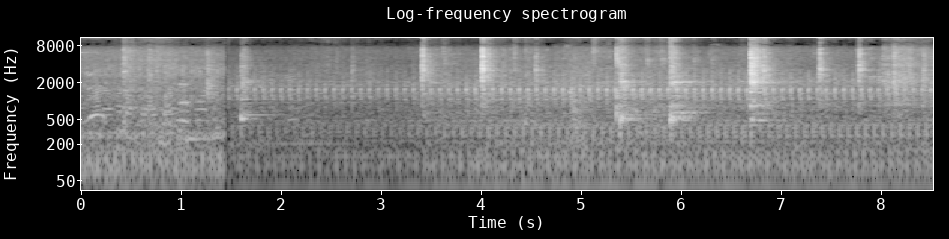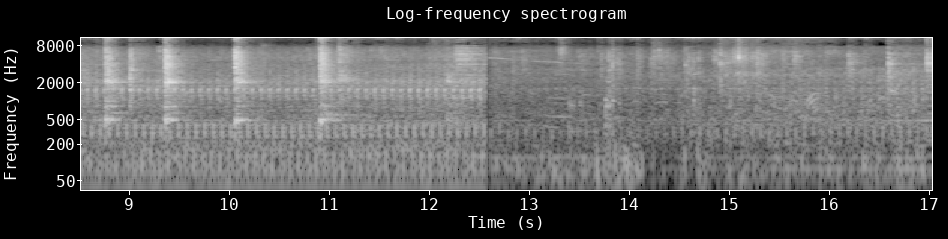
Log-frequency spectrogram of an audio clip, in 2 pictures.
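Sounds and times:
machine engine running: 0.0s - 17.0s
sharp metallic clanks: 1.4s - 12.6s.

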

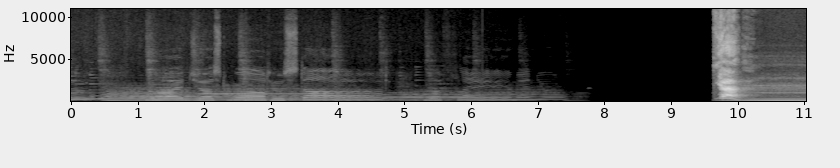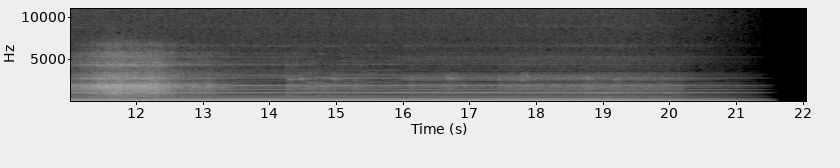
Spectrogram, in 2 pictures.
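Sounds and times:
low electrical hum: 9.7s - 21.6s.

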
